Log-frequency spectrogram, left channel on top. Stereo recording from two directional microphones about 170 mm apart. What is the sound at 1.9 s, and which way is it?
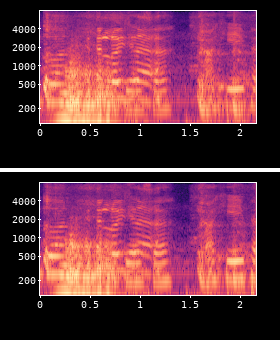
Speech, 35° right (ahead or behind).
